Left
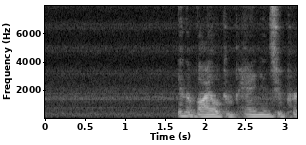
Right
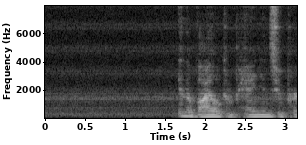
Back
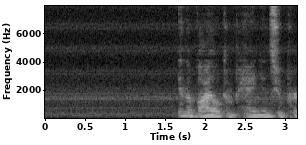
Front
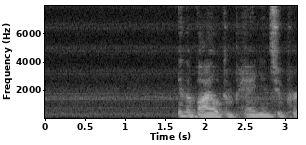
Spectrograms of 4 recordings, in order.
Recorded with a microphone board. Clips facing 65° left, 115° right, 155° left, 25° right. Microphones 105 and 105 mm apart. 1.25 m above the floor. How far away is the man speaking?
About 0.9 m.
